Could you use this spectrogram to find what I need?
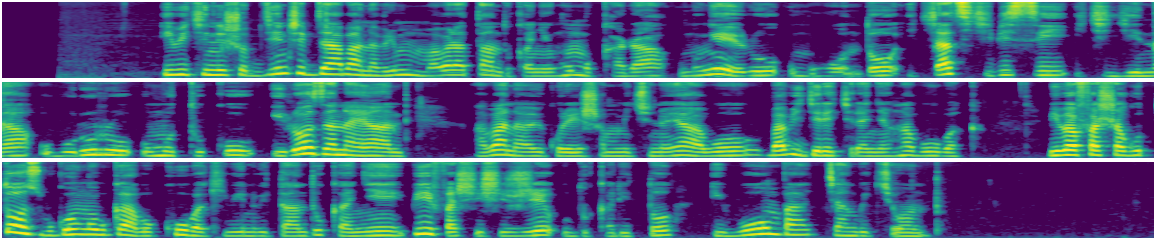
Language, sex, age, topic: Kinyarwanda, female, 18-24, education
